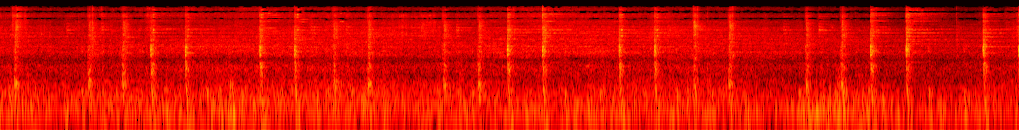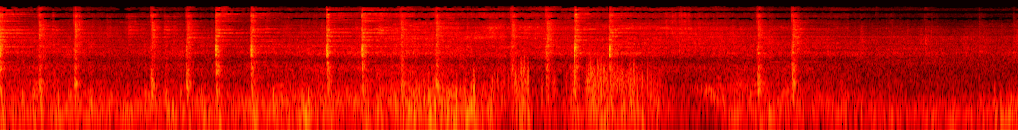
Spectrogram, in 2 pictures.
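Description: Passenger coaches rolling away over the track, the wheels clicking over rail joints and switch points with a low rumble. The sound grows quieter in the last few seconds as the last coach draws off.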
